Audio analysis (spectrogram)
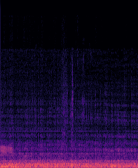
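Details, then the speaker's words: RV propane refrigerator burner lit first try after cleaning, fuse check and hard reset: steady, soft rushing roar with no popping, sputtering or flutter; burning evenly, normal operation. "and whoa, first try. You hear that? That's the sound of a beautiful propane"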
